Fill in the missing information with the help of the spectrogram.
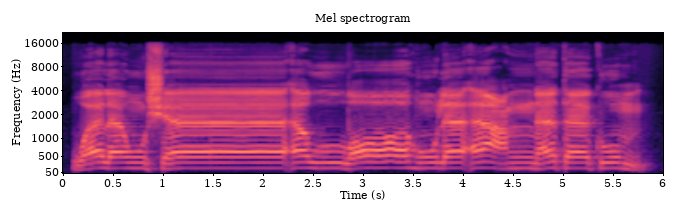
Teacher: اسم الجلاله مفخمه عشان قبلها مفتوحه افخم اللام كويس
